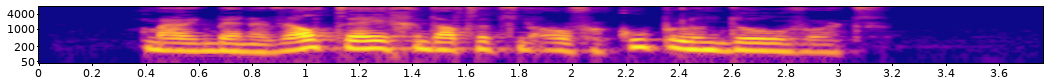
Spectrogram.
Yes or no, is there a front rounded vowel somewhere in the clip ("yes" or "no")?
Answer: no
